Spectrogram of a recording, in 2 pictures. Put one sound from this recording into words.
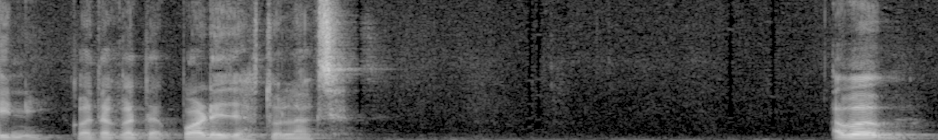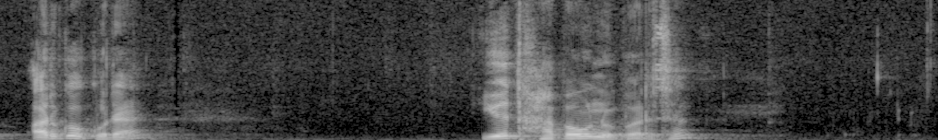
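A middle-aged man speaks forcefully into a microphone, pausing between phrases.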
